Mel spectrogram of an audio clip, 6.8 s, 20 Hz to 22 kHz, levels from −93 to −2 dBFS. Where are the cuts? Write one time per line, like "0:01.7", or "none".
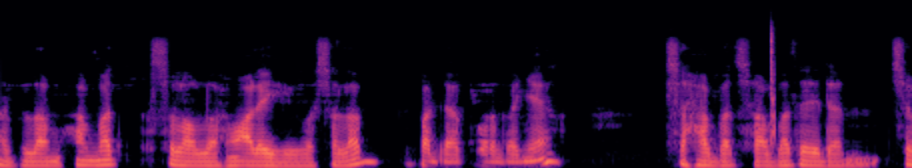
none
